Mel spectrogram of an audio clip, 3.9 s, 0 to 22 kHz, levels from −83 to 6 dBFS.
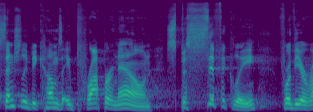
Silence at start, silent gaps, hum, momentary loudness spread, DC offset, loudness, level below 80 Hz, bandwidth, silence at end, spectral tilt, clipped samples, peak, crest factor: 0 s; none; none; 7 LU; under 0.1%; -32 LUFS; -80 dBFS; over 20 kHz; 0 s; -3.5 dB/octave; under 0.1%; -14 dBFS; 18 dB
